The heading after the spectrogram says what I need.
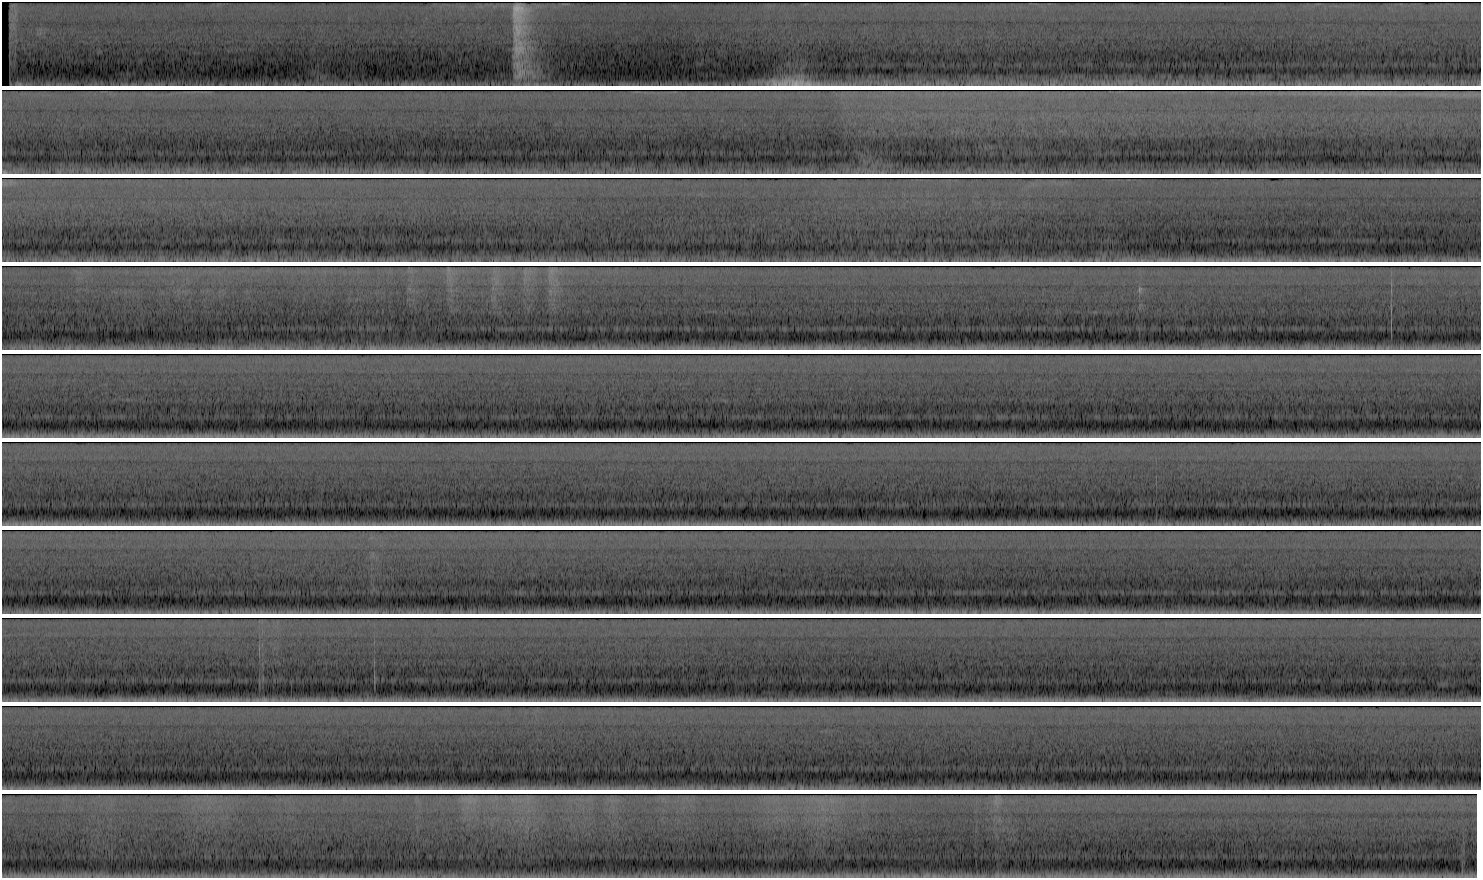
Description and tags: Ambient Unfinished Basement
Ambient sound from unfinished basement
